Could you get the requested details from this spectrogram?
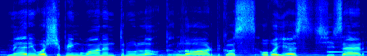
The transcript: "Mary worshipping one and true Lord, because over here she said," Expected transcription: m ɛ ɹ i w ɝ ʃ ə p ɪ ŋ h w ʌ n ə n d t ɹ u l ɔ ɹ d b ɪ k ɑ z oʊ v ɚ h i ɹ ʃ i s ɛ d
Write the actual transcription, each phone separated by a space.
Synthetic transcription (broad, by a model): m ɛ ɹ i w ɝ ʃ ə p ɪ ŋ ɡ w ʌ n ə n d t ɹ u l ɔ l d b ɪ k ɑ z oʊ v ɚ h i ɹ ʃ i s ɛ d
